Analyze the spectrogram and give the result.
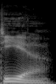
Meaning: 1. dative of du; you, to you 2. dative of du; yourself, to yourself
- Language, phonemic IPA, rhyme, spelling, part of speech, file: German, /diːɐ̯/, -iːɐ̯, dir, pronoun, De-dir.ogg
